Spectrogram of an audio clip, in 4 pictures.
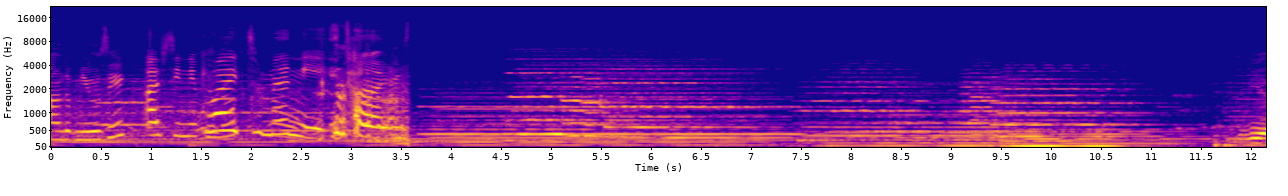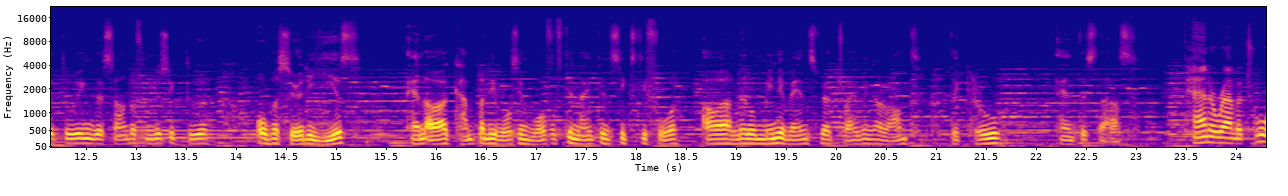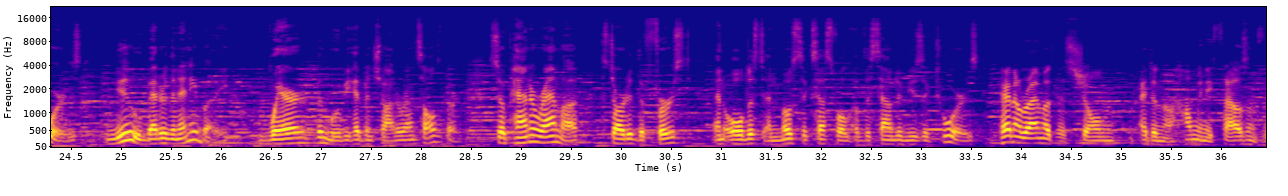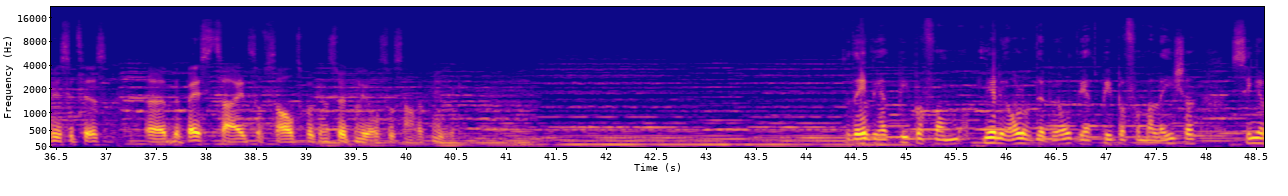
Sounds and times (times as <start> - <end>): Music: 0.0 - 48.5.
